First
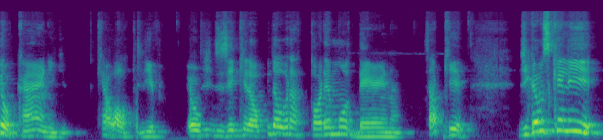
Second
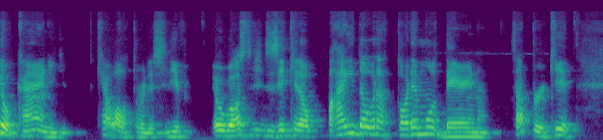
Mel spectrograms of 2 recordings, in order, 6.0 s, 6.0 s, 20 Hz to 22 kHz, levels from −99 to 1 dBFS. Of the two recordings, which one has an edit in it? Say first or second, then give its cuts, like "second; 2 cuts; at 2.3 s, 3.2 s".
first; 4 cuts; at 1.4 s, 2.0 s, 2.7 s, 4.4 s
